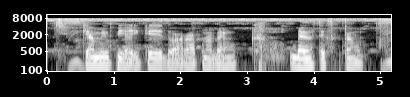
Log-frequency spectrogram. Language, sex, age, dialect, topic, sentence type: Hindi, male, 18-24, Kanauji Braj Bhasha, banking, question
